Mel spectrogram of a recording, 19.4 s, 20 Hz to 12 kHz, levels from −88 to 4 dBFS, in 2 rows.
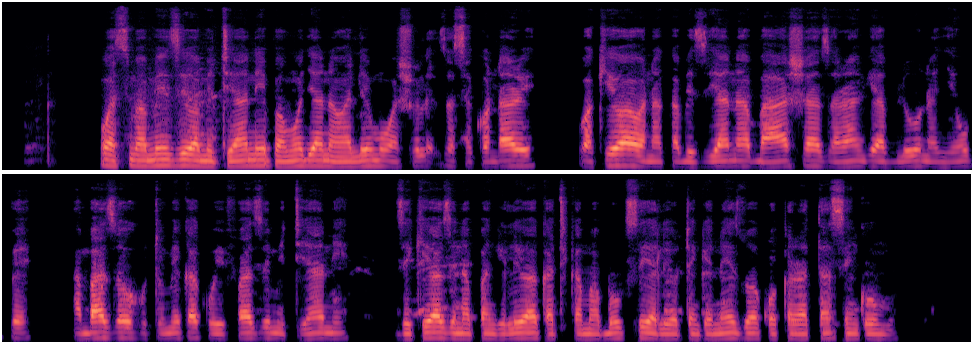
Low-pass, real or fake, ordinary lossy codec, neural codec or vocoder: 10.8 kHz; real; AAC, 64 kbps; none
